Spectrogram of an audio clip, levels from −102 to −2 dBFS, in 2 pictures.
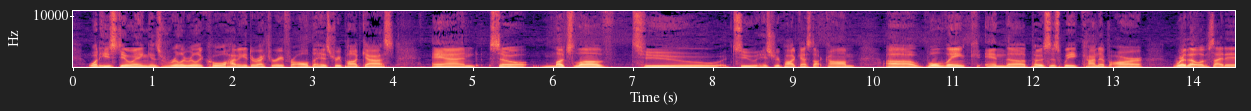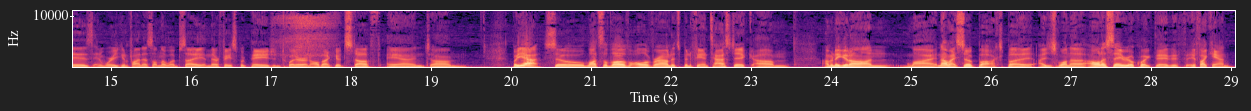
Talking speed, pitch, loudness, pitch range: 200 wpm, 100 Hz, -17 LUFS, 90-115 Hz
